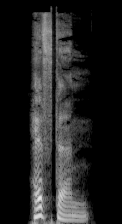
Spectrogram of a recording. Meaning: dative plural of Hefter
- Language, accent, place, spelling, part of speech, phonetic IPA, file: German, Germany, Berlin, Heftern, noun, [ˈhɛftɐn], De-Heftern.ogg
